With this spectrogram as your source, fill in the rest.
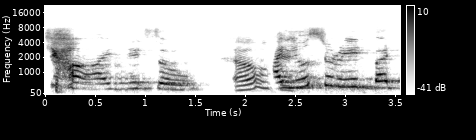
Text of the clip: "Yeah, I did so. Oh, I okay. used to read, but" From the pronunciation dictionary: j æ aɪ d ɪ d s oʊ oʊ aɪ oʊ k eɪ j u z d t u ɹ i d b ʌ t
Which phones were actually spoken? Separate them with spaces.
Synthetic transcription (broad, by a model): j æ aɪ d ɪ d s oʊ oʊ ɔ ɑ ɪ j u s t u ɹ i d b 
